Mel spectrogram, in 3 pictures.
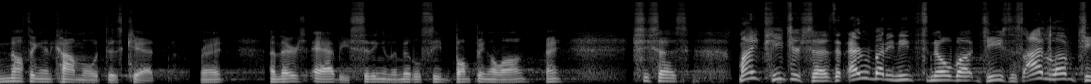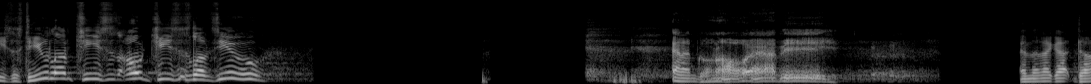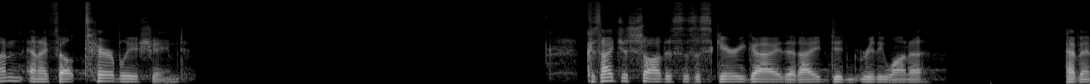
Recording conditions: large echoing room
